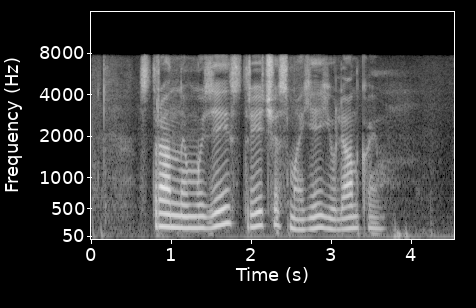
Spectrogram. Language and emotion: Russian, neutral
